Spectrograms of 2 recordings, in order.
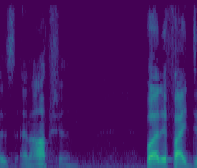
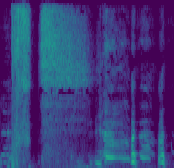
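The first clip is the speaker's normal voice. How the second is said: real laugh. Real, not acted. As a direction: crack up laughing. Laughs again at the joke.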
